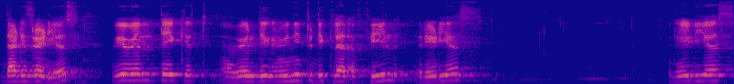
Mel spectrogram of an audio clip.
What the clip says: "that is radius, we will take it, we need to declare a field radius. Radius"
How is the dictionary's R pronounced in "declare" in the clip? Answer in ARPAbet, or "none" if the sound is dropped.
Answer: R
